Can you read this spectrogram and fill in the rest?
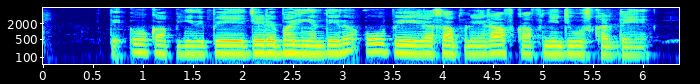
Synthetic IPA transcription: t̪eːoːkaːpɪjãːd̪eːpeːd͡ʒd͡ʒeːɽeːbad͡ʒiːãːnd̪eːnaoːpeːd͡ʒaːsaːpnẽːɾaːpʰkaːpɪjãːd͡ʒuːskəɾd̪eːɦɛ̃ː

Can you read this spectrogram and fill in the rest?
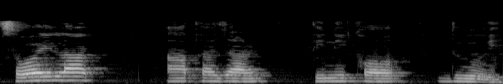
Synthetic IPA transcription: sɔjlak̚ʰ | atʰhazaɹ | tinikʰɔ | duj

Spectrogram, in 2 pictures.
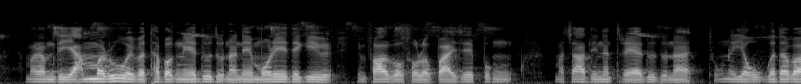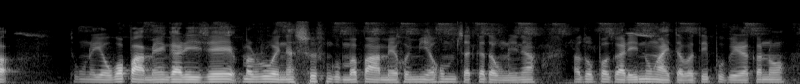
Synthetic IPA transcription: mɐɾɐmdijamːɐɾuojbɐtʰɐbɐk̚niɐdudunɐnemoɾedɐɡiː | mpʰalbawtʰawlɐk̚pajzepuŋ | mɐt͡ʃadinɐtɾeɐdudunɐtʰuk̚nɐjawɡɐdɐbɐ | tʰuk̚nɐjawbɐpameɡaɾizemɐɾuojnɐswipʰɡumbɐpamehʰojmiɐɦumzɐt̚kɐdɐwninɐː | dɔpːɐɡaɾinuŋajtɐβɐk̚dipubiɾɐkːɐnɔ

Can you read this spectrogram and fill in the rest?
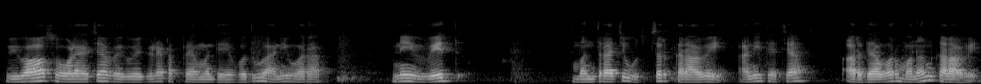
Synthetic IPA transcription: ʋiʋasoʋɭjat͡ɕjaʋeɡʋeɡɭjaʈʰəpjaməd̪ʱːjeʋəd̪ʱuːaɽ̃iʋəɾa̰ | neʋed̪ | mənd̪ɾat͡ɕeut̪ːsəɾkəɾaʋea̰ɽ̃it̪jat͡ɕja | ə̰ɾd̪ʱjaʋəɾmənənkəɾaʋḛ

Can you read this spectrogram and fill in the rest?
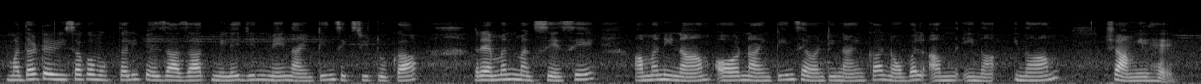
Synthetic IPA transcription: mɐd̪əɾʈeːɾiːsakomʊxt̪əlɪfezaːzaːt̪mɪled͡ʒɪnmẽnaːɪɳʈiːnsɪksʈiːʈuːka | ɾɛːmənmɐɡsese | ɐmənɪnaːmɔːɾnaːɪɳʈiːnsɛːʋə̃ɳʈiːnaːɪnkanɔːbəlɐmnɪ | ɪnaːm | ʃaːmɪlɦɛ̰ː

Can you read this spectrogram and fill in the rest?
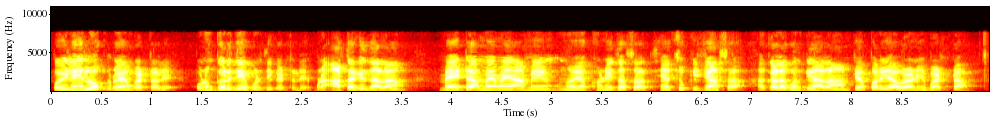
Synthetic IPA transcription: pəɦilẽĩlokɾəjə̃mkaʈalḛpəɳ̃ũɡəɾd̪jepuɾt̪ikaʈalḛpəɳʔa̰t̪ãkid͡zalã | mɛʈamɛ̃maaminəjɔ̃kʰəɽ̃iːt̪əsa̰t̪ɦjãt͡sukit͡ɕãasa̰hakalakunk̬ialãːmt͡ɕjapəɾjaʋɾañibaɽt̪ã̰

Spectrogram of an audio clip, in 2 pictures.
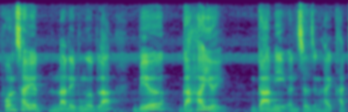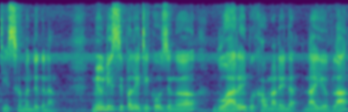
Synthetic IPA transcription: pʰɔnsajɯt̚nanɯjbuŋɯblabiəɡaɦajɯj | ɡamiɐnsɐlzɯŋɦajkʰatʰisəmɐndɯɡɐna̰ŋ | mjunisipalitikʰɐwzɯŋɯɡuwaɾɯjbɯkʰawnanɯjnajɯbla

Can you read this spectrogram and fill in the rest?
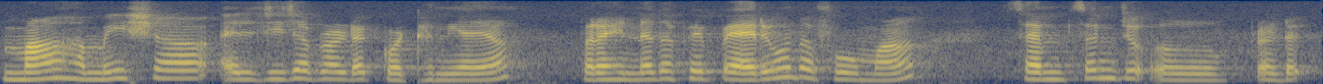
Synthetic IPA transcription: mãːɦɐmeːʃaeːld͡ʑid͡ʑaːpɾɔːɖək̚ʈʋɐʈʰə̃nd̪iaːɦijã | pɐɾɦɪnə̆d̪ɐfepɐɦɪɾijõd̪ɐfomã | sɛ̃ːmsə̃ŋɡd͡ʑopɾɔːɖək

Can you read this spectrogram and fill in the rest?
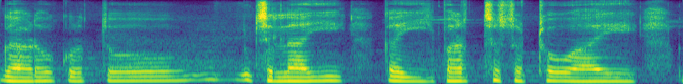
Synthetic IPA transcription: ɡaːɽoːkʊɾt̪oː | sɪlaːi | kɐiːbʱɐɾt̪ʰʊsʊʈʰoːaːɦeː

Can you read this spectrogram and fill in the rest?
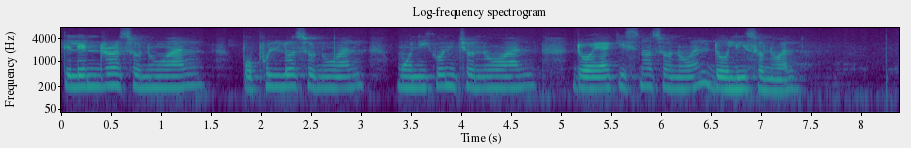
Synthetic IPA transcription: tilendɹɔsonualpɔpʰulːɔsonuwalmonikɔnsonualdɔjakisnɔsonuwaldolisonuwal

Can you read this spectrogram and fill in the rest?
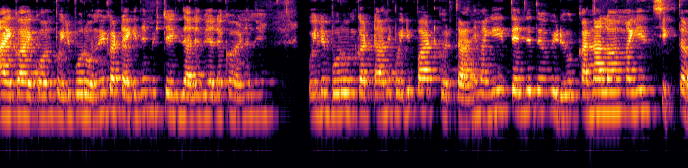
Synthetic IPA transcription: ajkajkɔnpəjlibɔɾonikəɽʈakit̪ẽmisʈekd͡zalebijalekəɭɳani | pəjlĩbɔɾonkəɽʈaːnipəjlipaɾʈkəɾt̪aːnim̤aɡit̪ẽnt͡set̪eʋiɽijokanalanmaɡiɕik̚t̪a

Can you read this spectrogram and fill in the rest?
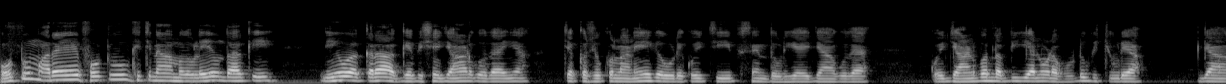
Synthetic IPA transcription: pʰoːʈoːmaːɾeːpʰoːʈoːkʰɪt͡ʃːnaːmət̪əleːɦʊ̃nd̪aːkɪ | d͡ʒĩoːəkəɾaːəɡeːpɪʃʰeːd͡ʒaːɳkoːd̪aːjãː | t͡ʃəkːəɾʃʊkəɾlaːneːɡeːuːɽeːkoːiːt͡ʃiːpsend̪ʊɽiːaːeːd͡ʒãːkoːd̪ɛː | koːiːd͡ʒaːɳp̬əɾləbiːaːnoːɽaːpʰoːʈoːkʰɪt͡ʃːuːɽejaː | d͡ʒãː

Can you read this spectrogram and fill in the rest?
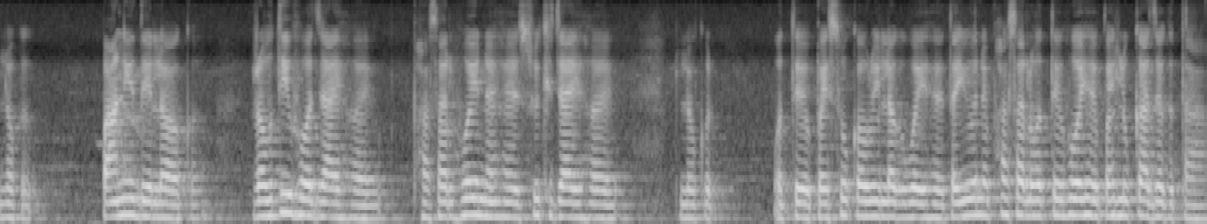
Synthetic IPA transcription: lok | panid̪elək | ɾəʊd̪iɦod͡ʒajɦəjpʰəsəlɦojnəɦəjswikʰd͡ʒajɦəj | lok | o̰t̪epəjsokəʊɾiləɡbəjɦəjt̪əjonepʰəsəlot̪eɦojɦəpəɦilukad͡ʒəɡt̪a

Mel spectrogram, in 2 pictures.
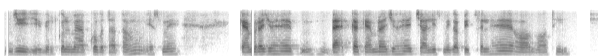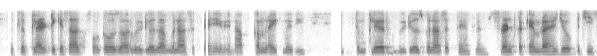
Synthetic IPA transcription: d͡ʒiːd͡ʒḭːbɪ̰lkʊlmɛ̃aːp̚kobɐt̪aːt̪aɦũɪsmẽ | kɛːmɾad͡ʒoːɦɛbɛːkːakɛːmɾad͡ʒoːɦɛt͡ʃaːliːsmeːɡapɪksəlɦɛɔːɾbɔɦʊt̪ɦi | mɐt̪ləb̚klɛːɾɪʈikesaːt̪ʰfoːʈoːzɔːɾʋiːɖijoːzaːp̚bɐnaːsɐk̚t̪eɦɛ̃ɪʋɛ̃naːp̚kɐmlaːɪʈmẽbʱi | ɪk̚d̪əmklijəɾʋiːɖijoːzbɐnaːsɐk̚t̪eɦɛ̃flɛmfɾɐ̃ɳʈkakɛːmɾaɦɛd͡ʒoːpɐt͡ʃiːs

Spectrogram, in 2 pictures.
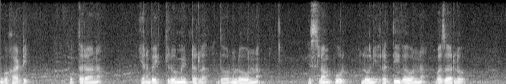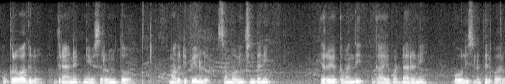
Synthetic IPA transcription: ŋɡɔɦaːʈi | ut̪ːɐɾaːnɐ | ɛnɐbʱɐjkilo̞ːmiːʈɐɾlɐ̰d̪ɔːɾɐnɐlo̞ːunːɐ | islaːmpuːɾ | lo̞ːniɾʔɐd̪ːiːɡaːunːɐbɐd͡ʒaːɾlo̞ː | uɡɾɐʋaːd̪uluɡɾaːneʈniʋisɐɾɐɽɐnt̪o̞ː | mɔd̪ɐʈipe̞ːluɽusɐmbʱɐʋiɲt͡ʃind̪ɐni | ɛɾɐʋjɔkːɐmɐnd̪iɡaːjɐpɐɖːaːɾɐni | po̞ːliːsulut̪elipaːɾu

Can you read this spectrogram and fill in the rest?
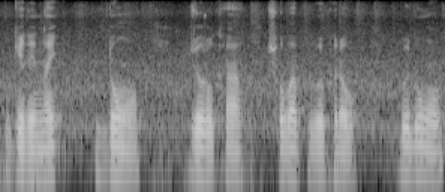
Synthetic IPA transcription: ɡelenaj | dɔŋɔ | zɔɾɔkʰa | sɔbapʰɯɾbɯpʰɯɾaw | bɯduŋɔ

